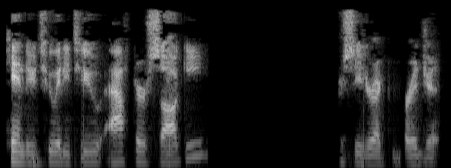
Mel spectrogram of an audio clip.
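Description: A man's voice: mid-range voice, moderate pace, bright, forceful tone, husky, no echo. A man giving procedural instructions as an air traffic controller over radio. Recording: muffled dry aviation radio.

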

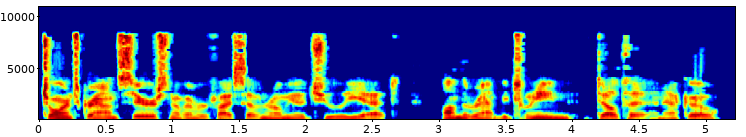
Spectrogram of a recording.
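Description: A man speaking as a pilot, reading back clearances and making calls in aviation phraseology. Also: mid-range voice, flat delivery, a little fast, dark tone, dry recording. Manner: frequent throat clearing. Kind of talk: aviation radio readbacks.

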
